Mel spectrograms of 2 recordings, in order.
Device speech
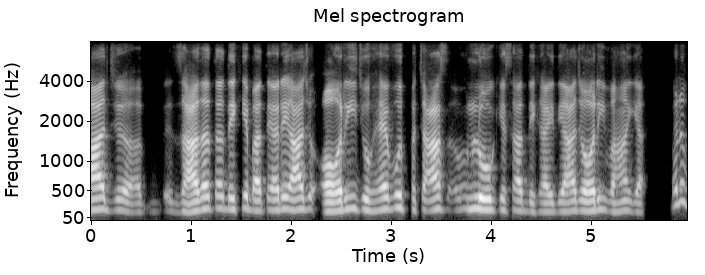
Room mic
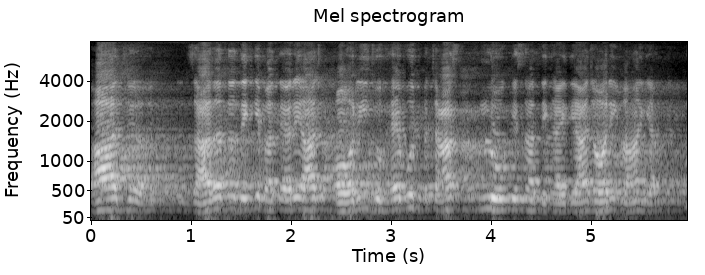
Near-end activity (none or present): none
